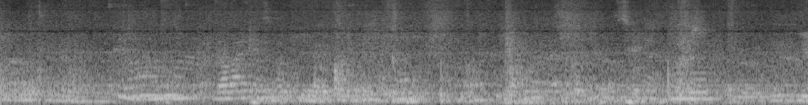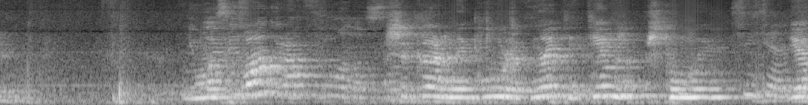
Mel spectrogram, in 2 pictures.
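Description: A young woman sings through a microphone, softly at first and then loudly.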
